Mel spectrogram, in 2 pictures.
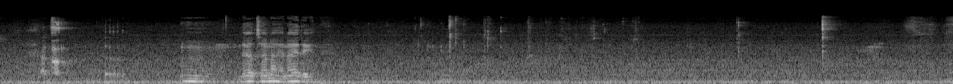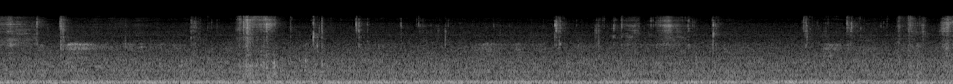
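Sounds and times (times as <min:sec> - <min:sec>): steady low hum: 0:00.0 - 0:19.0
man chewing with wet smacks: 0:04.1 - 0:07.6, 0:09.5 - 0:14.2, 0:15.0 - 0:16.8, 0:17.5 - 0:19.0.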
